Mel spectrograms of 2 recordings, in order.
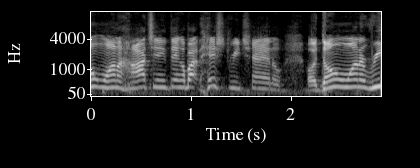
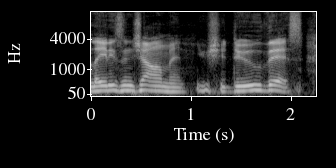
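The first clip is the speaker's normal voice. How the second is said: level, expressionless flat monotone with no lift; 9 semitones lower than usual. Demonstrating how speaking to the camera would sound, in a monotone. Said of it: "speak in a monotone fashion".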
